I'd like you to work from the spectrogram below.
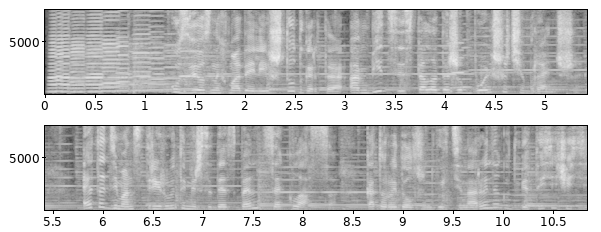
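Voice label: Russian, female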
